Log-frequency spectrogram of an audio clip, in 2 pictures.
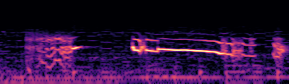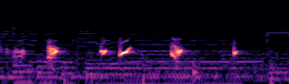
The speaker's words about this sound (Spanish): Yo sentado atrás solo escuché el motor del auto y la fricción de la tracción trasera, acompañado de un extrañísimo sonido como un chillido, un alarido ahogado.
